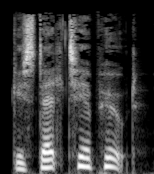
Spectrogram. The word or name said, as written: gestaltterapeut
